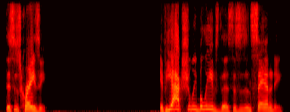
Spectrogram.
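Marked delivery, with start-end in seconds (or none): none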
